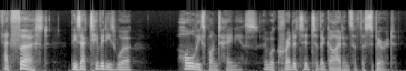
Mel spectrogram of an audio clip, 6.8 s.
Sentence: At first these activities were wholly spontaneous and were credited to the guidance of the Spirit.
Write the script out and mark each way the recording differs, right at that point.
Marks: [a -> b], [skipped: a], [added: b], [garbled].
At first these activities were wholly spontaneous and were credited to the guidance of the Spirit.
